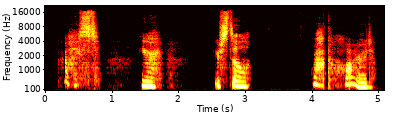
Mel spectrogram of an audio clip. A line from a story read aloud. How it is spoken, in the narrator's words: I gasped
